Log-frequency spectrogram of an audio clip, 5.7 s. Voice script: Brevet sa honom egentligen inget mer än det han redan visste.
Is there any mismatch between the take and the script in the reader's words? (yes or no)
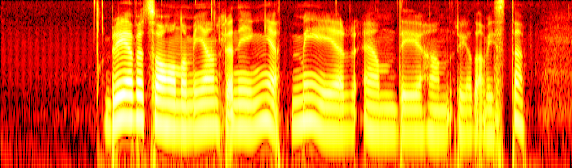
no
